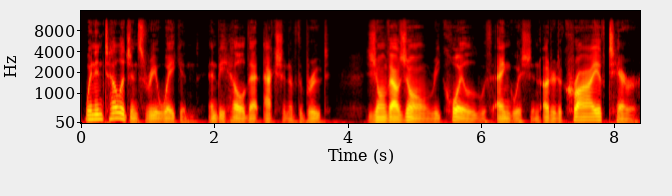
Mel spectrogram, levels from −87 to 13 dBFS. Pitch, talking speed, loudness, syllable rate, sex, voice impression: 90 Hz, 155 wpm, -23 LUFS, 5.2 syllables/s, male, masculine, middle-aged, tensed, powerful, slightly hard, fluent, intellectual, slightly mature, wild, lively, slightly strict, slightly sharp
